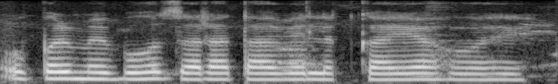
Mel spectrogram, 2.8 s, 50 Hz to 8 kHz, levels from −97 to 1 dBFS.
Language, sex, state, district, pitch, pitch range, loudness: Hindi, female, Arunachal Pradesh, Papum Pare, 215 Hz, 215-230 Hz, -15 LUFS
